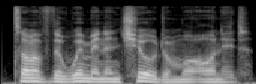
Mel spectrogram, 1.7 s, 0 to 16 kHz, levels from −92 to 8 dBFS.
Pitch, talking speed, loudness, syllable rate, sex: 125 Hz, 315 wpm, -17 LUFS, 8.3 syllables/s, male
